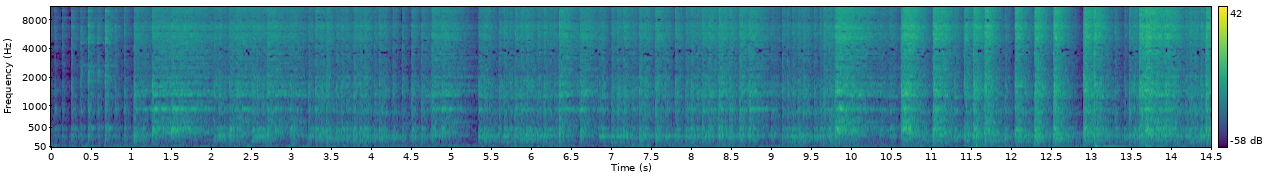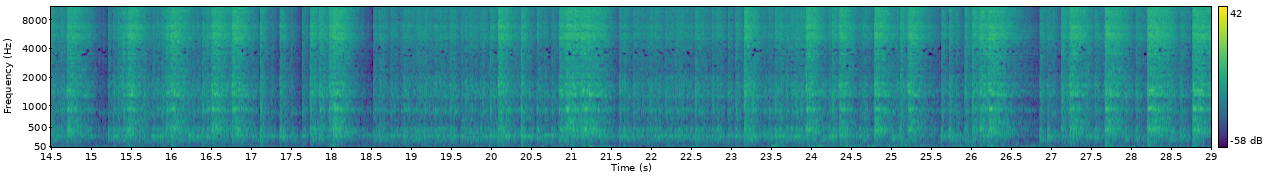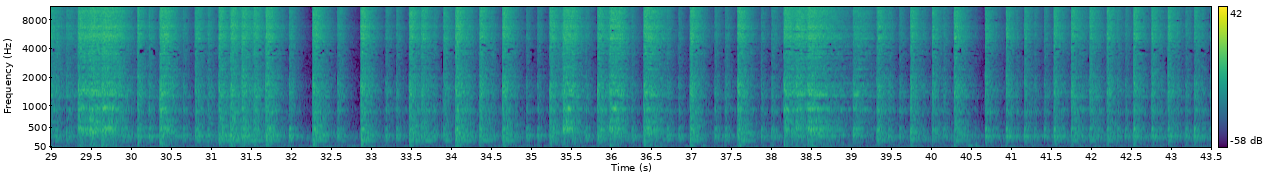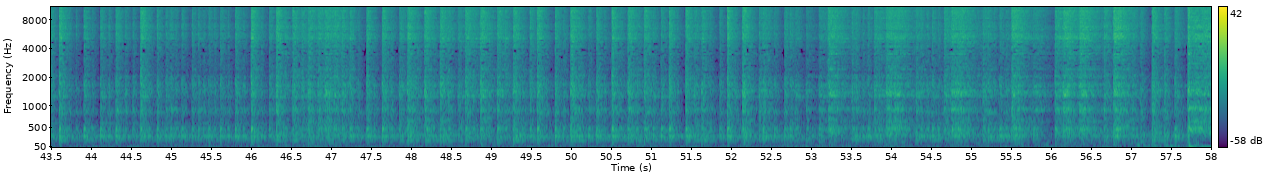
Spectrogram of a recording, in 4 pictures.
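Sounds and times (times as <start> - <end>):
hi-hat cymbals played with drumsticks: 0.0 - 58.0.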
